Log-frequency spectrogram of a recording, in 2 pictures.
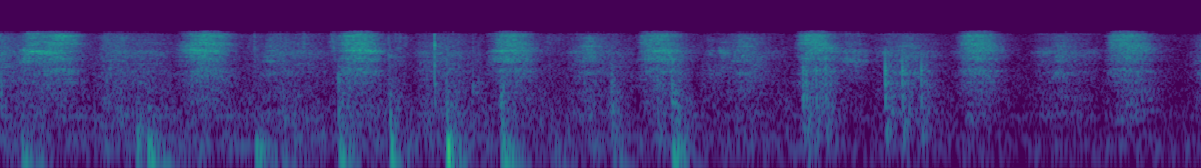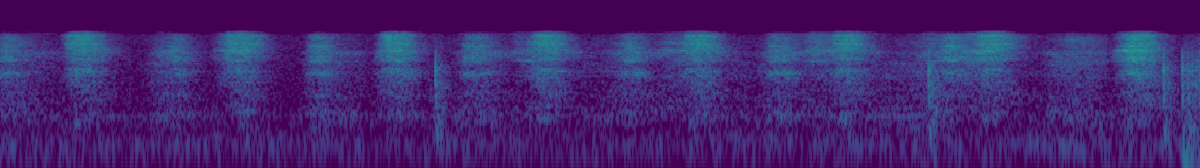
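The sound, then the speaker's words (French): Bhastrika bellows breathing, a yoga exercise: many forceful, rhythmic breaths pumped at a fast, even pace, each a sharp breathy burst, continuing steadily throughout with no talking. “Voilà, puis de nouveau, le souffle de Bastrika.”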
